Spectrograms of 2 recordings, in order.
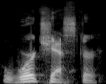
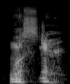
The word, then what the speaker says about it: Worcester: do you how do you how do you pronounce Worcester uh Worchester it's Worcester um what do you think of this match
